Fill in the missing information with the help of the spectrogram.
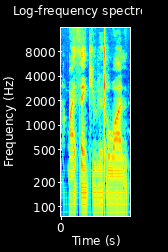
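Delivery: southern twang. Acted. Reverend thanking Harry in a soft Southern accent. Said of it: "a distinctive southern twang".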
